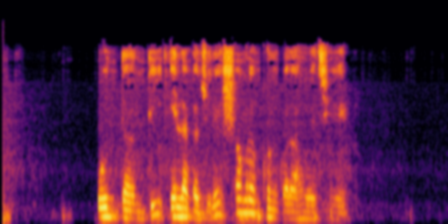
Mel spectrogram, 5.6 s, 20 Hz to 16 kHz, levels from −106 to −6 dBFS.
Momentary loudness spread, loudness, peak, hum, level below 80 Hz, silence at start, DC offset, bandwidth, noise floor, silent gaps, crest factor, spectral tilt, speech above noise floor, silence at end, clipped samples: 10 LU; -17 LUFS; 0 dBFS; none; -54 dBFS; 0.05 s; under 0.1%; 8.4 kHz; -74 dBFS; none; 20 dB; -3.5 dB/octave; 56 dB; 1.3 s; under 0.1%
